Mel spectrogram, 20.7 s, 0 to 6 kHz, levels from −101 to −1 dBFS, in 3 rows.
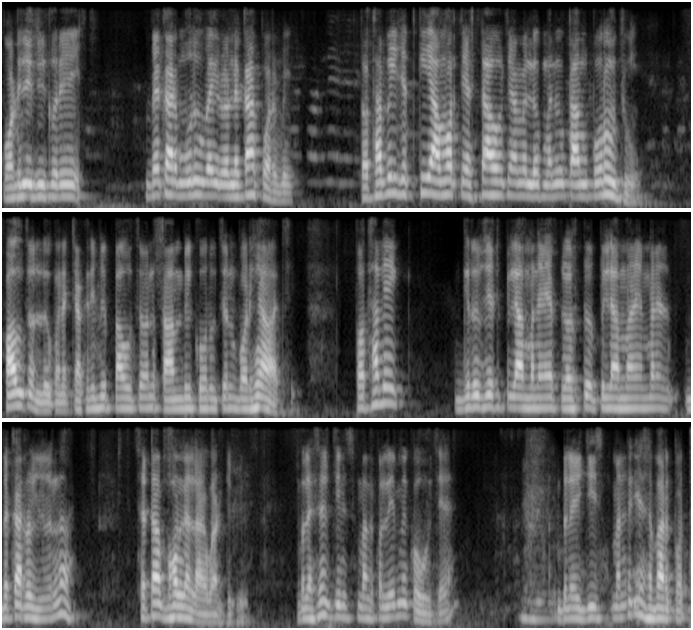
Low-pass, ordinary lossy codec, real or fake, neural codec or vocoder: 5.4 kHz; none; fake; codec, 16 kHz, 4 kbps, X-Codec, HuBERT features, trained on general audio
